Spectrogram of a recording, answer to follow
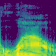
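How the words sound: It sounds flat and disappointed. The speaker is let down. "One is disappointed"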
